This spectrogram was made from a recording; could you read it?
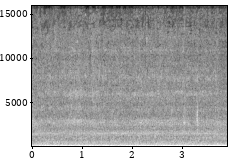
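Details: Apartment condenser after addressing a sloppily installed replacement condenser fan motor, 1/16 hp, 1.9 A (original spec 1/8 hp): steady, even low hum, no rubbing, ticking or wobble; fan motor running normally.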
